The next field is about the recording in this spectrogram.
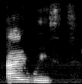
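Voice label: "high waist", Nigerian Pidgin, female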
